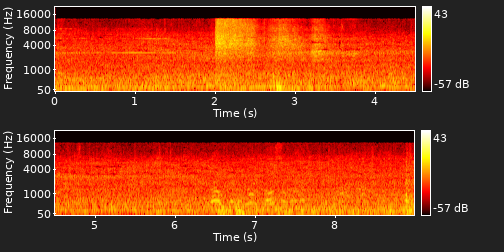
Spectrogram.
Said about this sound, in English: Here comes the tow truck.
